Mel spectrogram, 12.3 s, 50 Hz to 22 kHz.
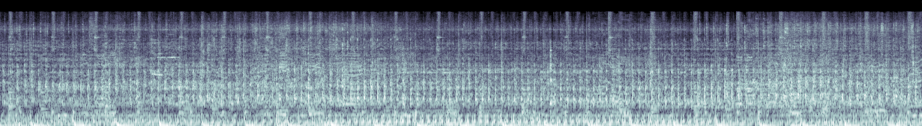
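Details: Yanmar TF-85 single-cylinder tractor diesel after field service for rough running and strong knocking, back at work: steady, even thumping at constant idle, each firing beat even with no extra knock; engine sounds healthy.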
